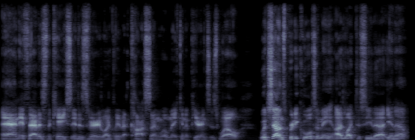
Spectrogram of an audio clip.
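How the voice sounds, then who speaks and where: Bright, low-pitched man hosting a podcast. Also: animated, quick pace. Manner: informal, rambling, casually profane. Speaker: podcast host. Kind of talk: casual chat about video game news.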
